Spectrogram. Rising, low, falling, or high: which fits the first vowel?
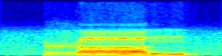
rising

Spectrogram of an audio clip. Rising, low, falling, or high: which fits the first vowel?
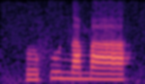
low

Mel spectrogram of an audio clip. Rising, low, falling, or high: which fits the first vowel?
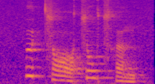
high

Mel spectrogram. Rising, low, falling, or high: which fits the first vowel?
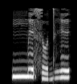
high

